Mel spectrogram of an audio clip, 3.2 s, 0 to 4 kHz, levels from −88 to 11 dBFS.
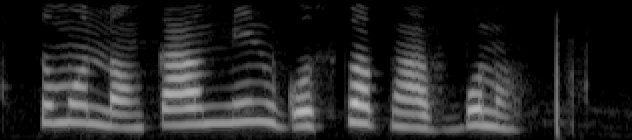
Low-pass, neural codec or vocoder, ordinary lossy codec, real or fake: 3.6 kHz; none; AAC, 24 kbps; real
